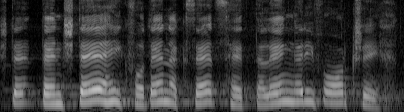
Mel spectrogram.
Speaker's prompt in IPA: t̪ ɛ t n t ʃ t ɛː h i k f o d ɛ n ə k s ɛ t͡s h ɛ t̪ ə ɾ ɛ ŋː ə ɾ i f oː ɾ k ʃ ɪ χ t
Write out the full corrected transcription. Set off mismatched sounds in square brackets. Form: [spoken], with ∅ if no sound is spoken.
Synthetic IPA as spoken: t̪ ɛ [∅] n t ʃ t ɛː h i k f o d ɛ n ə k s ɛ t͡s h ɛ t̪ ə [l] ɛ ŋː ə ɾ i f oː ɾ k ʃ ɪ χ t

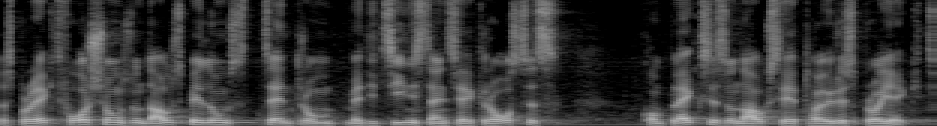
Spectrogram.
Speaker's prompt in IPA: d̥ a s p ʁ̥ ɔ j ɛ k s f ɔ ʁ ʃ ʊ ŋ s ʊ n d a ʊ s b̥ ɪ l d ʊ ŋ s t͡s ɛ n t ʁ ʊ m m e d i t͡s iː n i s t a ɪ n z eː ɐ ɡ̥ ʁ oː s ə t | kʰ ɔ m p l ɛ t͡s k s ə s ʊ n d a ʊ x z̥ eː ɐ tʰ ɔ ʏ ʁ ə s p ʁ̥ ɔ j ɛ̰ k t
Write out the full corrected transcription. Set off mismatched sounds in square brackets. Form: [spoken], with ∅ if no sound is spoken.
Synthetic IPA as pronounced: d̥ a s p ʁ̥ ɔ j ɛ k [t] f ɔ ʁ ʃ ʊ ŋ s ʊ n d a ʊ s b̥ ɪ l d ʊ ŋ s t͡s ɛ n t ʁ ʊ m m e d i t͡s iː n [ɪ] s t a ɪ n z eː ɐ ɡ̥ ʁ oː s ə [s] | kʰ ɔ m p l ɛ [∅] k s ə s ʊ n d a ʊ x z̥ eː ɐ tʰ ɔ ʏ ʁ ə s p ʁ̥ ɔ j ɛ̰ k t

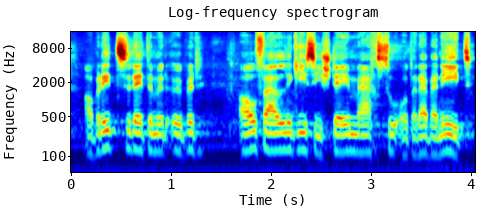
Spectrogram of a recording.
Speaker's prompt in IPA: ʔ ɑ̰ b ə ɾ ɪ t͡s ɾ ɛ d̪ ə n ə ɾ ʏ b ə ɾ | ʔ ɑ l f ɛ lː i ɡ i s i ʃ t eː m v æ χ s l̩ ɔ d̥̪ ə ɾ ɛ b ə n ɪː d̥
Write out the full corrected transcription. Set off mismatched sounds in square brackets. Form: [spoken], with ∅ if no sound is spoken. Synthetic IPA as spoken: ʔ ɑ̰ b ə ɾ ɪ t͡s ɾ ɛ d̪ ə [m] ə ɾ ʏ b ə ɾ | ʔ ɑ l f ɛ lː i ɡ i s i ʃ t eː m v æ χ s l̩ ɔ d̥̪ ə ɾ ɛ b ə n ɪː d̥

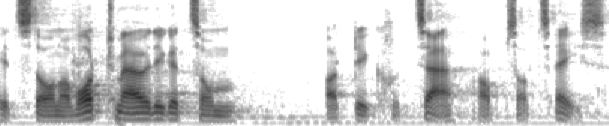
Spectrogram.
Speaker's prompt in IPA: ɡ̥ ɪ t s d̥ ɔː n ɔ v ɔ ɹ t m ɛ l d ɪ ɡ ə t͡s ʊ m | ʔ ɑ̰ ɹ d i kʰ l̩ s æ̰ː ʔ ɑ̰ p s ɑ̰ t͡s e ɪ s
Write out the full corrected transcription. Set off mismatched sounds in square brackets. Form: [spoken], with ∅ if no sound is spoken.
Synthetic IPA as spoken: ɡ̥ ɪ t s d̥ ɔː n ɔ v ɔ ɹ t m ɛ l d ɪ ɡ ə t͡s ʊ m | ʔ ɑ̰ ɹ [t] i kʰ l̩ [t͡s] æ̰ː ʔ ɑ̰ p s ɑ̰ t͡s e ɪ s

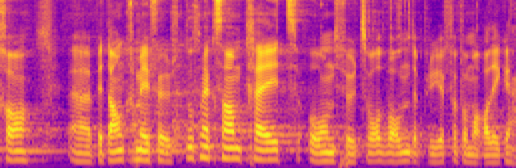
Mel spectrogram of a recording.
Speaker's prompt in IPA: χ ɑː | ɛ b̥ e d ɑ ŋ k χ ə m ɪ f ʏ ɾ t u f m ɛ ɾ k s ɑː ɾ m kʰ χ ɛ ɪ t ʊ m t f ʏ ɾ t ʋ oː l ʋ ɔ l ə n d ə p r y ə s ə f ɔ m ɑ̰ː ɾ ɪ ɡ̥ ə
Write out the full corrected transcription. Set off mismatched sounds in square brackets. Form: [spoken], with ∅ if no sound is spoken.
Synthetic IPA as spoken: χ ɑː | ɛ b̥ e d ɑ ŋ k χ ə m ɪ f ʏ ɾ t u f m ɛ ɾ k s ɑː [∅] m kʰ χ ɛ ɪ t ʊ [n] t f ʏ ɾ [t͡s] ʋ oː l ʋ ɔ l ə n d ə p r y ə [f] ə f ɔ m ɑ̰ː [l] ɪ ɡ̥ ə

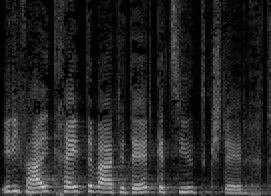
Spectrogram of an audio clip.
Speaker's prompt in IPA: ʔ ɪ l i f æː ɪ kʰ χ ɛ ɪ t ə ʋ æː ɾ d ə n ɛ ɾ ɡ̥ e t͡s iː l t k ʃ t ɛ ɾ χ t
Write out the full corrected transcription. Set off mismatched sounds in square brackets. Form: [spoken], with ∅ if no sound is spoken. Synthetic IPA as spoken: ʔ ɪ [ɾ] i f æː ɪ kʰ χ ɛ ɪ t ə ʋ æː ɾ d ə [d] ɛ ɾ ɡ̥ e t͡s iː l t k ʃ t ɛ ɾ χ t

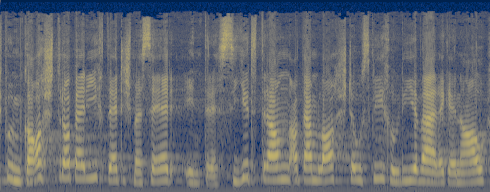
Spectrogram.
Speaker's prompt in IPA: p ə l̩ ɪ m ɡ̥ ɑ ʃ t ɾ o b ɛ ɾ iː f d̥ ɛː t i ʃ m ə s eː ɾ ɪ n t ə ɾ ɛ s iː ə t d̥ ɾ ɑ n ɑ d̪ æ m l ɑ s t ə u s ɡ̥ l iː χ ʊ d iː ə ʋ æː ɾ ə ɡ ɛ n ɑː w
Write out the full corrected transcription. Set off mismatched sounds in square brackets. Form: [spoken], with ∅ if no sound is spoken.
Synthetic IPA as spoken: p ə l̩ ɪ m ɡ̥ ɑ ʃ t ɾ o b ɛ ɾ iː [χ] d̥ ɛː t [ɪ] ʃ m ə s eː ɾ ɪ n t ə ɾ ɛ s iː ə t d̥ ɾ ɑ n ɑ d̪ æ m l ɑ [ʃ] t ə u s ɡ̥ l iː χ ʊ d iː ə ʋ æː ɾ ə ɡ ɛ n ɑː w

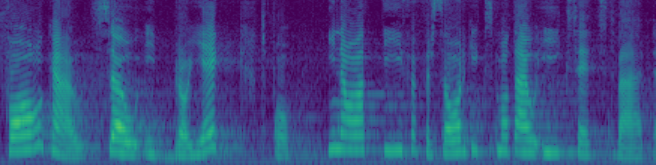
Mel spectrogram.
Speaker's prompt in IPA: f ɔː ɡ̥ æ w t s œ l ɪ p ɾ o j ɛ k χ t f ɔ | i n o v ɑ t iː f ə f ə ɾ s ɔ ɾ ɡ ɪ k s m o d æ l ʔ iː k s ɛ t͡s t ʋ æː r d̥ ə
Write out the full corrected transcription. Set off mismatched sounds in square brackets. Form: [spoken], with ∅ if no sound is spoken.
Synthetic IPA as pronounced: f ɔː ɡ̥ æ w t s œ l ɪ p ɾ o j ɛ k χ t f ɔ | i n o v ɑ t iː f ə f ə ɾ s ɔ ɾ ɡ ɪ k s m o d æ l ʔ iː k s ɛ t͡s t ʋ æː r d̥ ə

